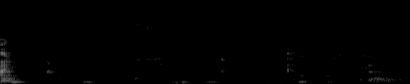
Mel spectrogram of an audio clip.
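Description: A few faint, scattered keystroke clicks from a computer keyboard as code is typed.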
